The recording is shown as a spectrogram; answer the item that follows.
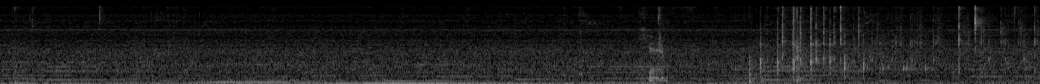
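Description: Low room hum, then light clicks and taps from plastic being handled over the last few seconds.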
